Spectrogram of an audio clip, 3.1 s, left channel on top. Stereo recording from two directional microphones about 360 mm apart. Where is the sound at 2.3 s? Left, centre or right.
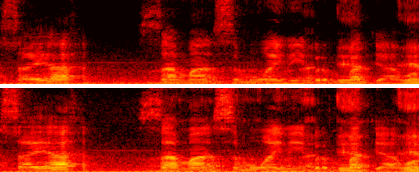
Centre.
